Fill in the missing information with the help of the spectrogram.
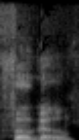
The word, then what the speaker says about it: fogou: F-O-G-O-U. – Oh, Fogu definition. – They actually have a definition? – A Fogu, pronounced Fugu.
